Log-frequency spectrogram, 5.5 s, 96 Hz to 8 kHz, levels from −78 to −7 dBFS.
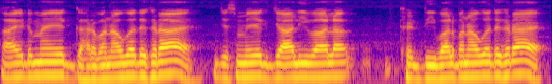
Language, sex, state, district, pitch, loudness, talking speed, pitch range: Hindi, male, Uttar Pradesh, Lalitpur, 145 Hz, -13 LUFS, 215 wpm, 135-150 Hz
